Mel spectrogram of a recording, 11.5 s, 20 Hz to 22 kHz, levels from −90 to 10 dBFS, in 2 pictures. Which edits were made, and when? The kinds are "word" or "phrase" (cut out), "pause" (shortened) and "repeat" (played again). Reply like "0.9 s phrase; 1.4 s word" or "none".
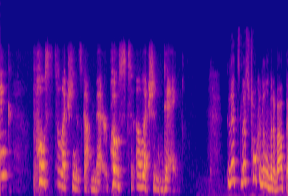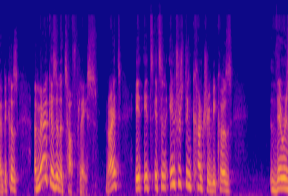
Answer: none

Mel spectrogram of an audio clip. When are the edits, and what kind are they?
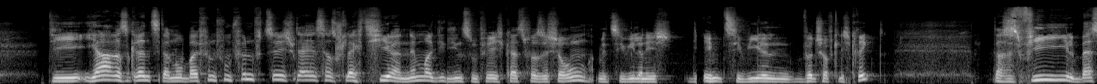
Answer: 1.6 s word; 3.0 s word; 3.4 s word; 4.5 s word; 5.9 s word; 6.4 s word; 7.0 s word; 8.5 s word

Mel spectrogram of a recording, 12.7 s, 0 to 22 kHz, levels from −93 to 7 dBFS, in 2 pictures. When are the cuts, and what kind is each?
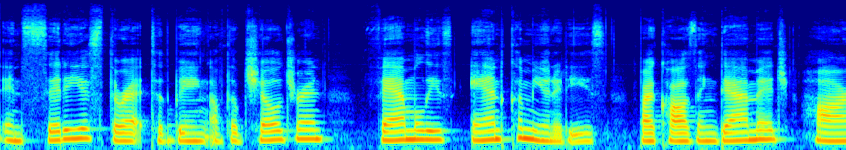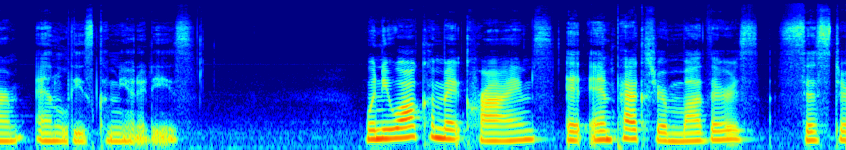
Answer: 1.3 s word; 1.8 s word; 6.0 s pause; 6.8 s phrase; 10.5 s pause

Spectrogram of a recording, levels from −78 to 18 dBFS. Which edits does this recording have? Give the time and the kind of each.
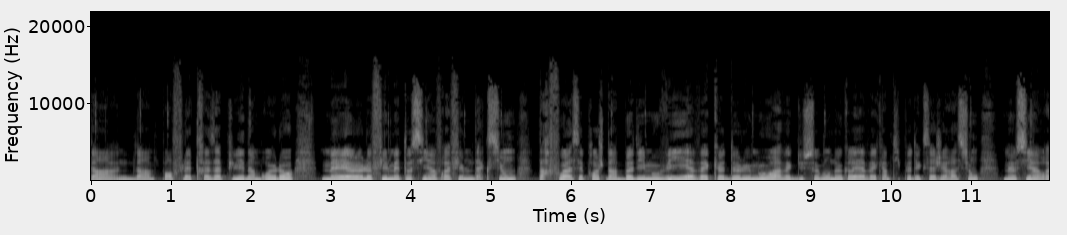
none

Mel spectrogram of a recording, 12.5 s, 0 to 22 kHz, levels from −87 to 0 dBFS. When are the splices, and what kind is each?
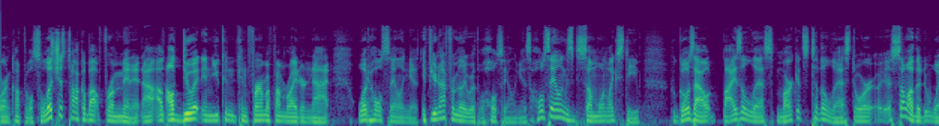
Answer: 2.2 s word; 3.1 s word; 5.6 s word; 7.7 s word

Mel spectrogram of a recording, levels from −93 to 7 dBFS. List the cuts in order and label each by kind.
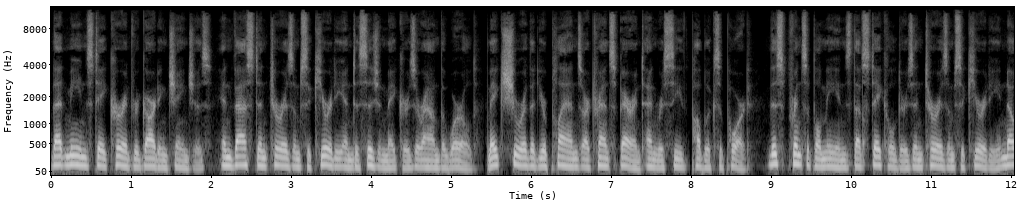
3.8 s phrase; 5.4 s pause; 8.8 s pause; 10.1 s word

